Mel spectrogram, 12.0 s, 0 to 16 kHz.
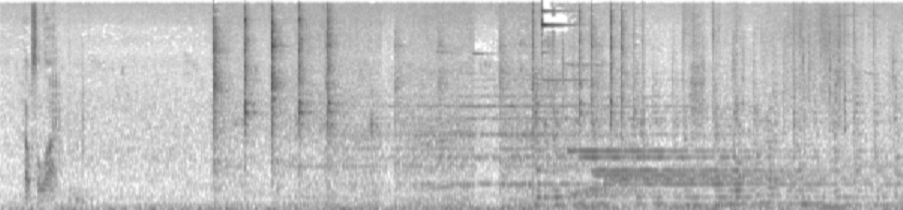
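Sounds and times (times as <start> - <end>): sharp rhythmic ticking: 5.3 - 10.2.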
